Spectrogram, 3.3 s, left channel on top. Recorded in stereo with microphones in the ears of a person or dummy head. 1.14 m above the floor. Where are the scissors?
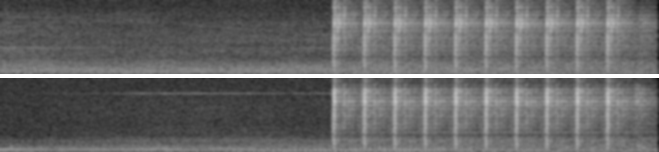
10° left (ahead or behind), 1.3 m.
